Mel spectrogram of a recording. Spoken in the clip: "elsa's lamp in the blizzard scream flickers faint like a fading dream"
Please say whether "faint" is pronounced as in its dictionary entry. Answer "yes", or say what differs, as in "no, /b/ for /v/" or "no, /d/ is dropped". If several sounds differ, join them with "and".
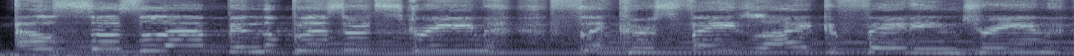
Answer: no, /n/ is dropped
